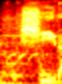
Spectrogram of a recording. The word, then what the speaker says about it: Schirach: Well, I think he pronounces it Shida.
